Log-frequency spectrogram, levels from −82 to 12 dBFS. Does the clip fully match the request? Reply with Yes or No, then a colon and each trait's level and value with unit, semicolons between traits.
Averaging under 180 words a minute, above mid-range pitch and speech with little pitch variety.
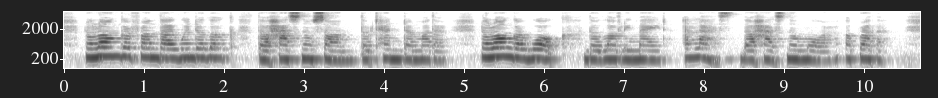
Yes: average, 145 wpm; high, 200 Hz; narrow, 2.3 semitones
